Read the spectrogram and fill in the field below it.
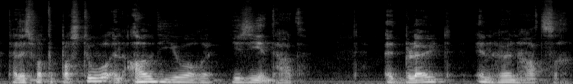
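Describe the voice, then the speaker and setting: A man reading a village story aloud in a slow, measured storytelling manner. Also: deep voice, animated, mellow. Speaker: narrator.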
